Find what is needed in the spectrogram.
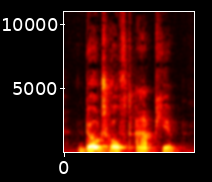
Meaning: squirrel monkey, monkey of the genus Saimiri
- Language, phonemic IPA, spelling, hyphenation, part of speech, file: Dutch, /ˈdoːts.ɦoːftˌaːp.jə/, doodshoofdaapje, doods‧hoofd‧aap‧je, noun, Nl-doodshoofdaapje.ogg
